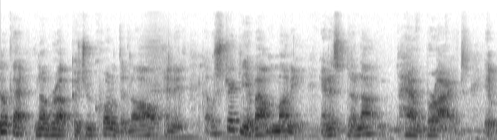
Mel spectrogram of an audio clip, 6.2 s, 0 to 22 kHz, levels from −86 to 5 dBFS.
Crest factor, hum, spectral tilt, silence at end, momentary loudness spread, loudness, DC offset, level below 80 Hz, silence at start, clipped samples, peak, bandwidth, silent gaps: 16 dB; none; -6 dB/octave; 0 s; 12 LU; -24 LUFS; under 0.1%; -46 dBFS; 0 s; under 0.1%; -8 dBFS; 15 kHz; none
